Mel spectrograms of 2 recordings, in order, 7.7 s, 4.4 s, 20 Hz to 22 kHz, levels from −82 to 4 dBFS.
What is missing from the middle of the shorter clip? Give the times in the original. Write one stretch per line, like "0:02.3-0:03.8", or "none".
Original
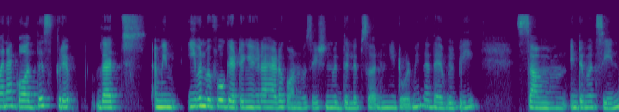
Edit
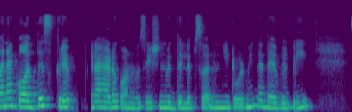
0:01.2-0:03.2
